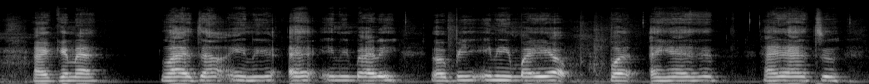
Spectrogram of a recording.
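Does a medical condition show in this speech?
Yes: aphasia; aphasia after four strokes, first the worst, arms and slurred speech, later vision and balance; on warfarin after third stroke linked to previous medication, blood clots, transfusions, neck problems; speech strengthened through recovery, now speaking on podcast.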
